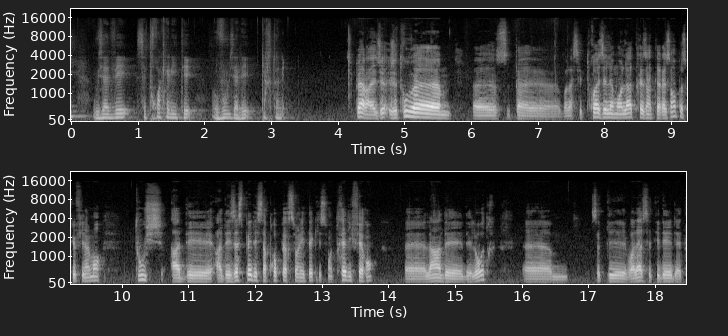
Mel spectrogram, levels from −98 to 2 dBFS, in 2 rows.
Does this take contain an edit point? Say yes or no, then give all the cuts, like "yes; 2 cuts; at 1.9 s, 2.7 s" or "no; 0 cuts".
no; 0 cuts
